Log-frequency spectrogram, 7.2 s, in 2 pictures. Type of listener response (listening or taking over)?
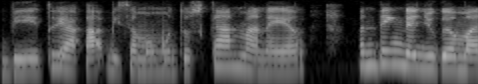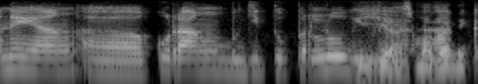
taking over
